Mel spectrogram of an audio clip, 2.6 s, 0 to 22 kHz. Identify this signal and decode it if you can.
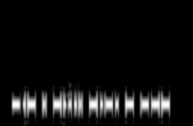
Morse code, heard as a keyed tone, about 35 wpm, 700 Hz. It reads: KE6CTO
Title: USA Call Signs - 6 Characters - Repeated 2x - 35wpm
